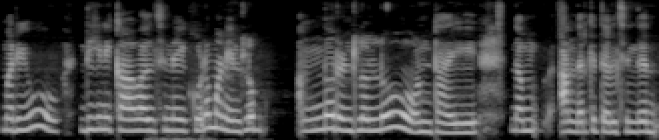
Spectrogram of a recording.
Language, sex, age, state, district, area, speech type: Telugu, female, 18-30, Telangana, Hyderabad, urban, spontaneous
